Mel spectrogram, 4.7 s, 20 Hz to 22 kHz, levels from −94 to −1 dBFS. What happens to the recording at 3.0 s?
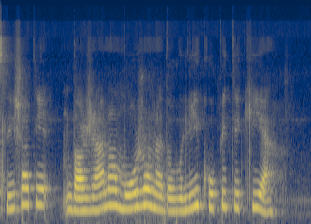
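At 3.0 s the speech sounds hoarse and grainy, with a rough, noisy edge on voiced sounds, as it does through the whole clip. This is likely Opus compression in its hybrid speech mode, consistent with a low bitrate near 16 kbps.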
